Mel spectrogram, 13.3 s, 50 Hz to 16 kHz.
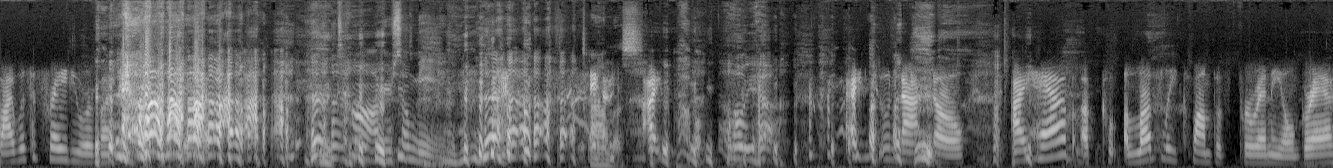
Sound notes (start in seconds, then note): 2.9 laughing; 8.0 laughing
